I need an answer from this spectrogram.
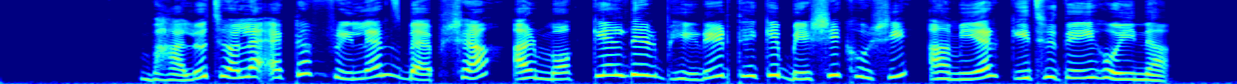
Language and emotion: Bengali, happy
